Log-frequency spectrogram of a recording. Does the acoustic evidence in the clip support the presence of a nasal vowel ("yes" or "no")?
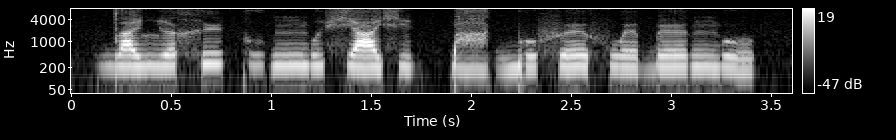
no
